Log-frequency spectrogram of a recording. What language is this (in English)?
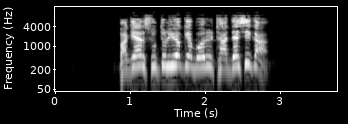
Gurgula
